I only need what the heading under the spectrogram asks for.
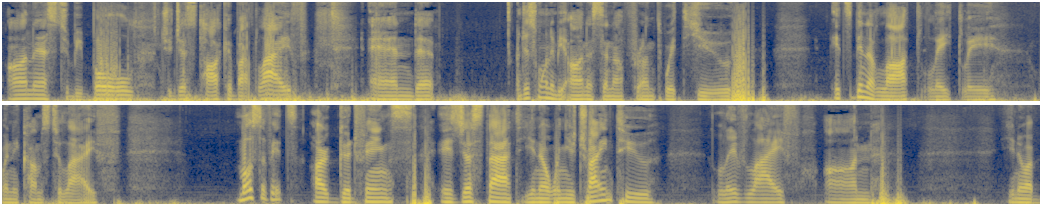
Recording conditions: wind noise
